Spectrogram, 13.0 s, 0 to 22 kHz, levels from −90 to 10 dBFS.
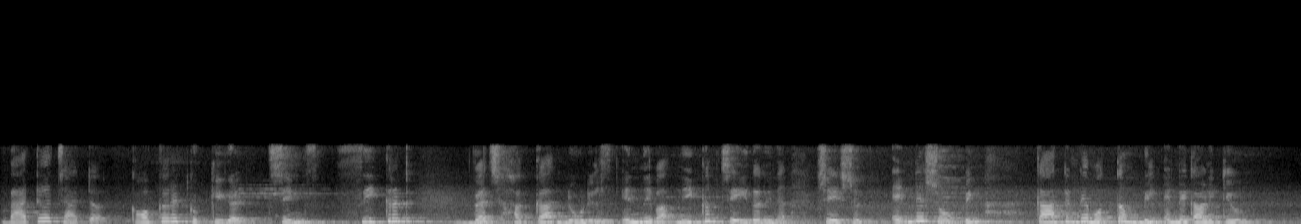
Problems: background sounds at intervals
